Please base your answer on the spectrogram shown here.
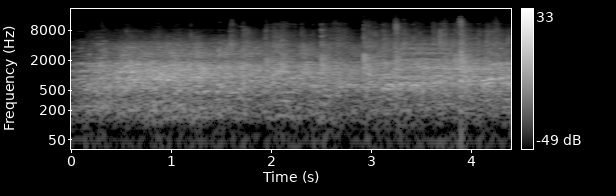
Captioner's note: audience laughs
